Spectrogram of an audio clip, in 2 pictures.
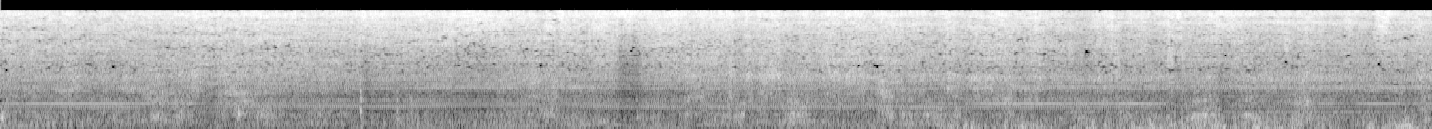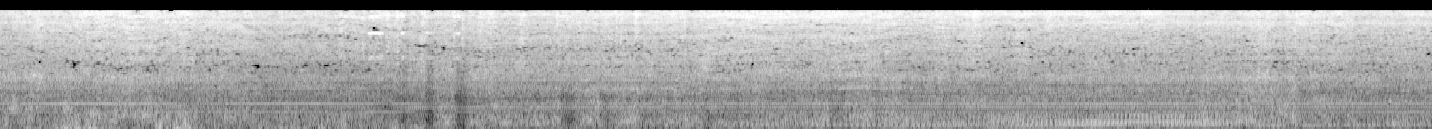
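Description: Pressure washer jet spraying water onto a vehicle's tyre and wheel arch: a steady hiss of spray and splashing, with a steady hum from the washer running underneath.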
